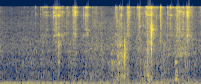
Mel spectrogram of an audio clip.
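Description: A few light, sharp clicks and jingles, spread unevenly through the moment, over a steady low hum inside a car.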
